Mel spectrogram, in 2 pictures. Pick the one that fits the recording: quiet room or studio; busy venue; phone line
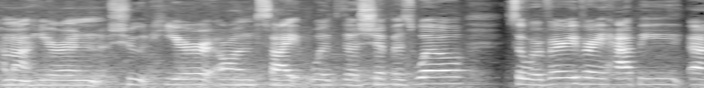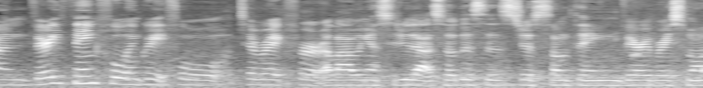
busy venue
